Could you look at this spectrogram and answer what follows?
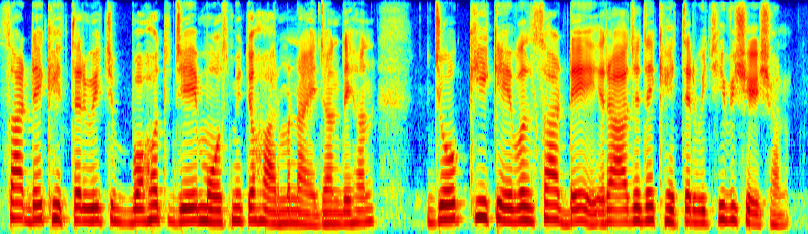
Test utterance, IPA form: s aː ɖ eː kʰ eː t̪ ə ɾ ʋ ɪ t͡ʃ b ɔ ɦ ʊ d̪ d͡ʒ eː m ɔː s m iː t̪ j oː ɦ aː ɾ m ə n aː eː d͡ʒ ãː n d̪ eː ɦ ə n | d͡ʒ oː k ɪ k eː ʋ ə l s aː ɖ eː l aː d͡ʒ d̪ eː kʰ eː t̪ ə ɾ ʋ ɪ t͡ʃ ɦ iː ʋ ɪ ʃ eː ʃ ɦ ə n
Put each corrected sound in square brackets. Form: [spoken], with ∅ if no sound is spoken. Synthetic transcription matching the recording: s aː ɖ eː kʰ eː t̪ ə ɾ ʋ ɪ t͡ʃ b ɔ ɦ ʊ [t̪] d͡ʒ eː m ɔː s m iː t̪ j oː ɦ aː ɾ m ə n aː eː d͡ʒ ãː n d̪ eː ɦ ə n | d͡ʒ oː k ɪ k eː ʋ ə l s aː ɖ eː [ɾ] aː d͡ʒ d̪ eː kʰ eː t̪ ə ɾ ʋ ɪ t͡ʃ ɦ iː ʋ ɪ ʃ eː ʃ ɦ ə n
